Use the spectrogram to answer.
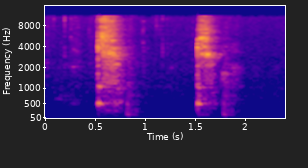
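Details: Young woman with repeated sneezing during the day: two sharp, explosive sneezes about a second apart.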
